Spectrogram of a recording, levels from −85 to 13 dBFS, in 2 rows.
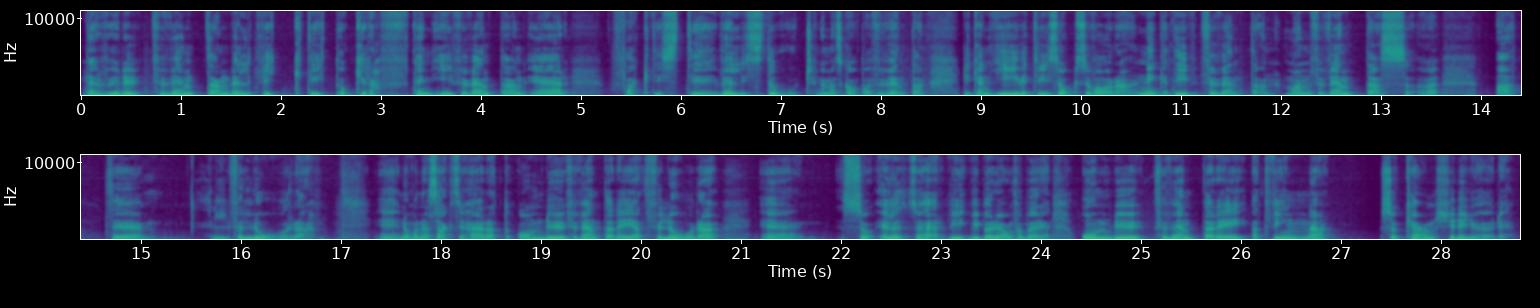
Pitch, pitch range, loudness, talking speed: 90 Hz, 80-110 Hz, -23 LUFS, 125 wpm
